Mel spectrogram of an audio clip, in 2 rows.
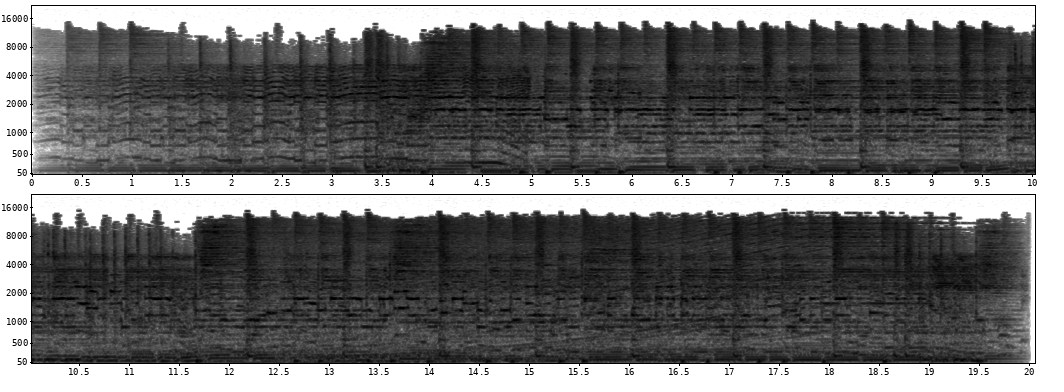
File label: lead sample Hammond M102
